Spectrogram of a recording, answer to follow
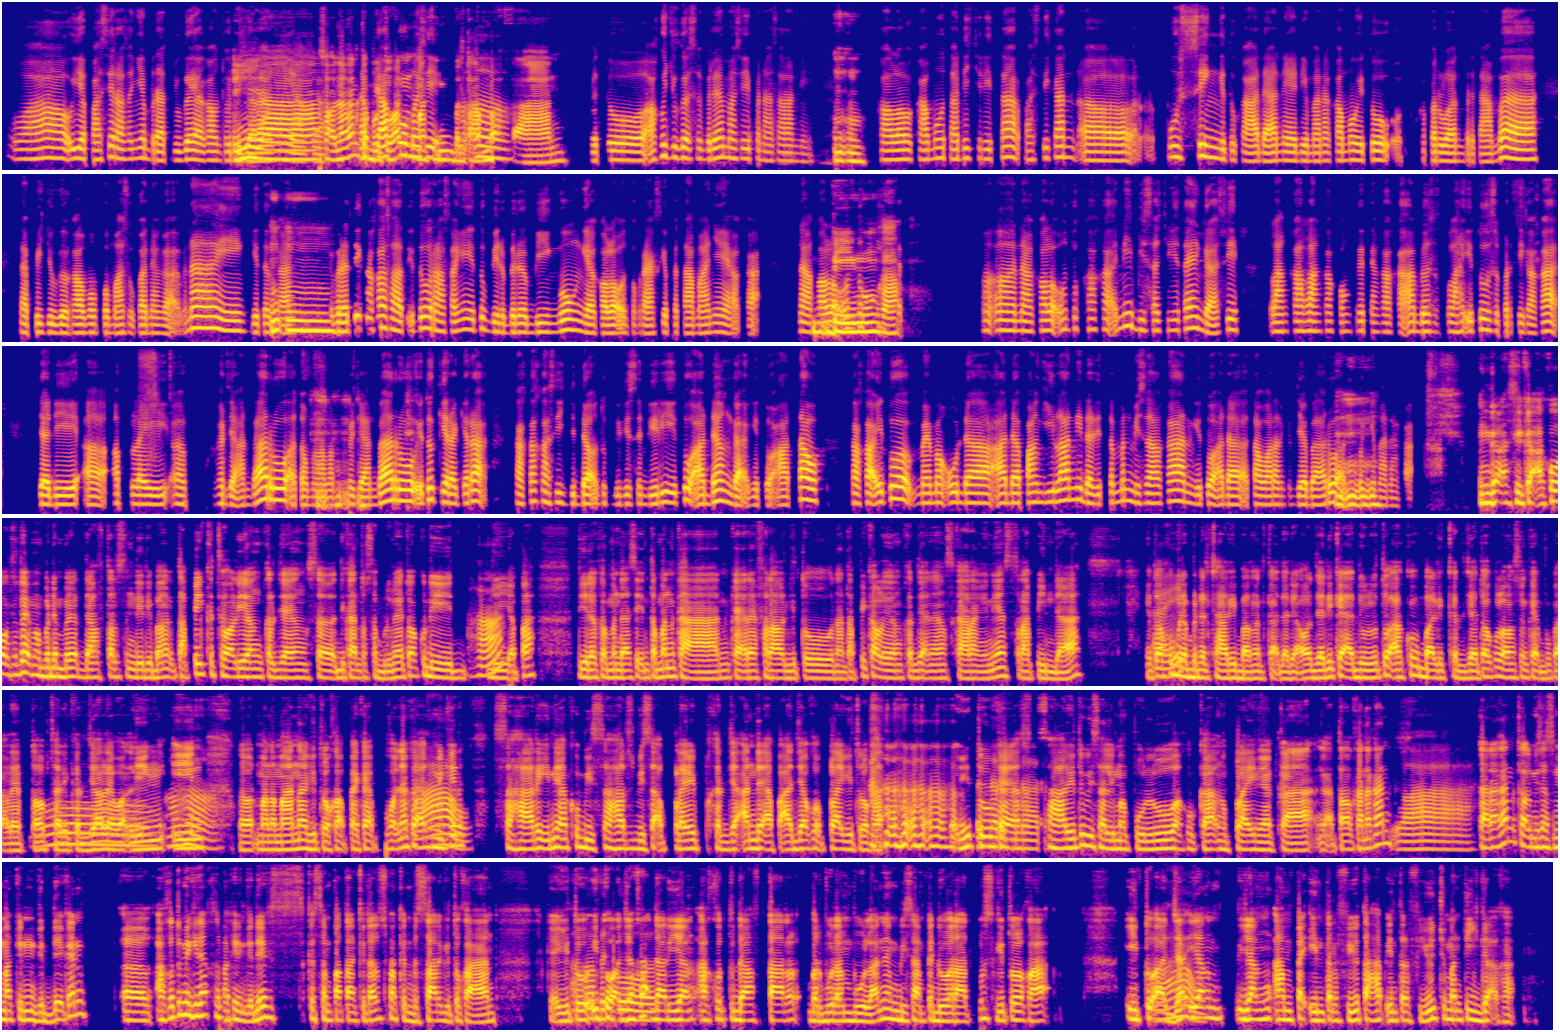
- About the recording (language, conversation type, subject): Indonesian, podcast, Bagaimana kamu menerima kenyataan bahwa keputusan yang kamu ambil ternyata salah?
- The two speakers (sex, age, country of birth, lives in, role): male, 20-24, Indonesia, Indonesia, host; male, 30-34, Indonesia, Indonesia, guest
- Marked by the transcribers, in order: tapping; other background noise; in English: "apply"; in English: "referral"; in English: "apply"; chuckle; in English: "apply"; in English: "ng-apply-nya"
